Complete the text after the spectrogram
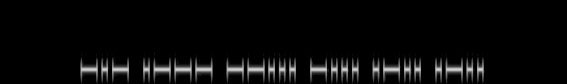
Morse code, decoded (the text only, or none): KJ7BLL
